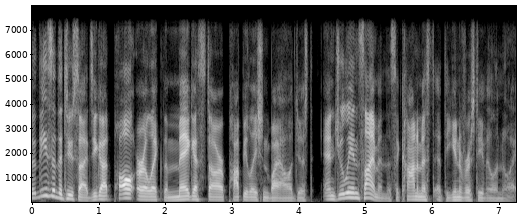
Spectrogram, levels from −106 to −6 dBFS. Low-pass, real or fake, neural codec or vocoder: 7.2 kHz; real; none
